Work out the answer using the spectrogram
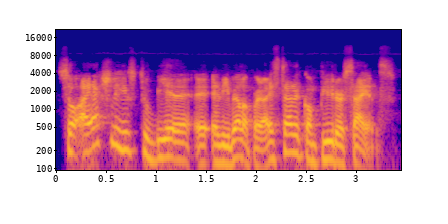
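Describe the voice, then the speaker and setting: A slightly rough-voiced man with an Argentine Spanish accent, working as a business consultant, talks fast and conversationally as an interview guest. His pitch is ordinary but swings widely, and he keeps restarting and repeating words mid-thought. The recording is dry and somewhat muffled, without echo.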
